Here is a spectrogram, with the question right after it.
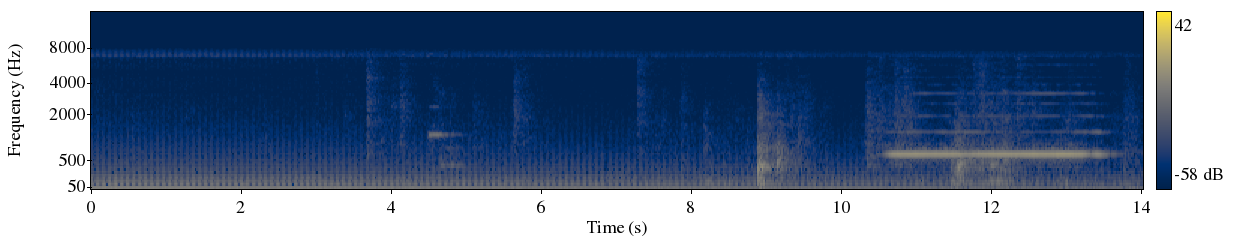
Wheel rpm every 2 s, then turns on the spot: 0, 0, 0, 0, 0, 0, 0.
none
